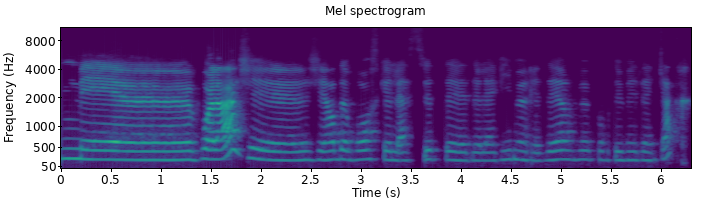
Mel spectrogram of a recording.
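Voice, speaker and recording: At a fairly slow pace, a woman with a Quebec accent speaks at a medium pitch with monotone, flat intonation. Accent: Québécois French. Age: 40s. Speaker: administrative assistant and author. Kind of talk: interview. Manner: halting, many hesitations.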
